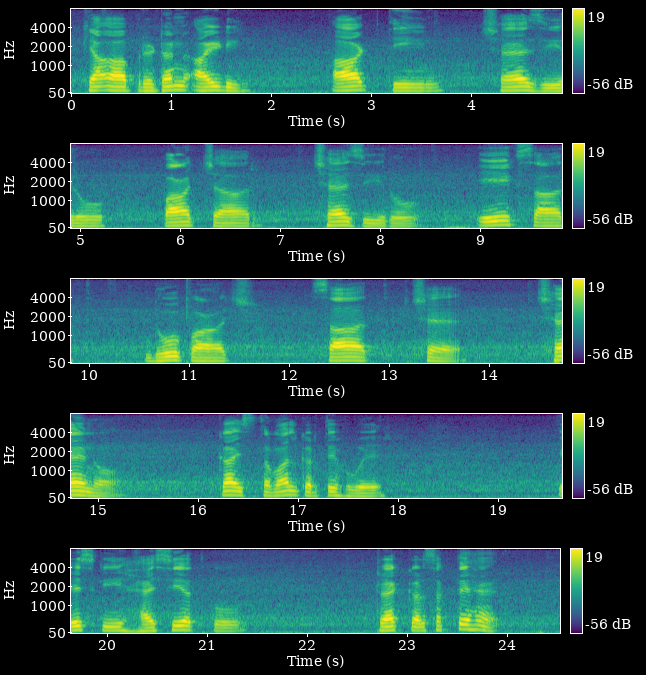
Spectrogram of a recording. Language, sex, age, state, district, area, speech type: Urdu, male, 30-45, Delhi, East Delhi, urban, read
